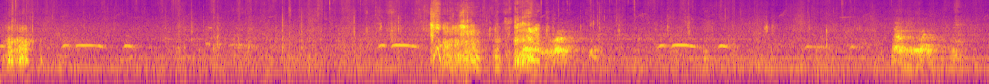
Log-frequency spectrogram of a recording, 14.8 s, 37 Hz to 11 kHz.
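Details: Staffordshire Bull Terrier puppies, litter K, Staff Komas kennel, 38 days old on 20.09.2010: thin, arched whines every second or two, broken by a few louder, noisy yelping bursts.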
